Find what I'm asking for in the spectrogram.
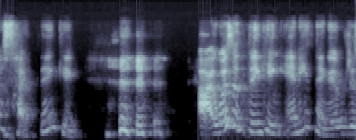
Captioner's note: laughs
